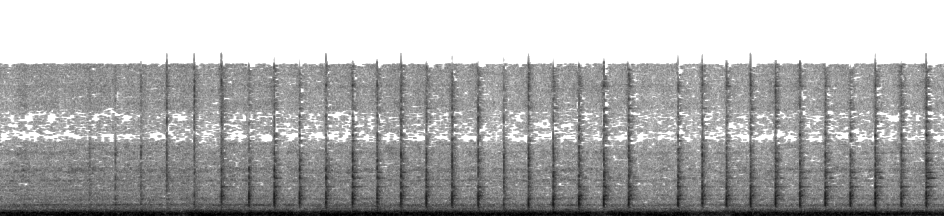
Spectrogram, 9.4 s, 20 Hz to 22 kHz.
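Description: Rapid light hammer taps on hot folded flat steel on an anvil, roughly four a second, starting about a second and a half in. They are setting a forge weld in borax-fluxed stock at welding heat. Under them is the steady rushing of a gas forge burner run hot at about 28 PSI.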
